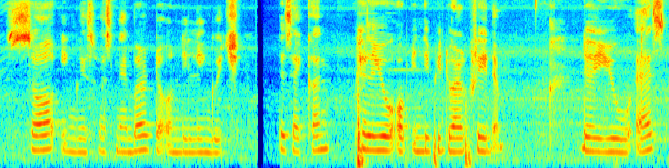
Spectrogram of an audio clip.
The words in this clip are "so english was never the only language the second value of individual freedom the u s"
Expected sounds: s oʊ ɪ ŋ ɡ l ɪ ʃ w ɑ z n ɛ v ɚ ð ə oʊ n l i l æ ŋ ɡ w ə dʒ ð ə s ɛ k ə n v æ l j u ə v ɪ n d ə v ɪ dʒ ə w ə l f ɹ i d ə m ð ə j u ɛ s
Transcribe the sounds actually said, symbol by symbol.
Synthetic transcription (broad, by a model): s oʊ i ŋ ɡ l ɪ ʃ w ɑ s n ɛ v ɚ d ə oʊ n l i l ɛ ŋ ɡ w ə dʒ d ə s ɛ k ə n p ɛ l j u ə f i n d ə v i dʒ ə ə l f ɹ i d ə m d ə j u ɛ s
